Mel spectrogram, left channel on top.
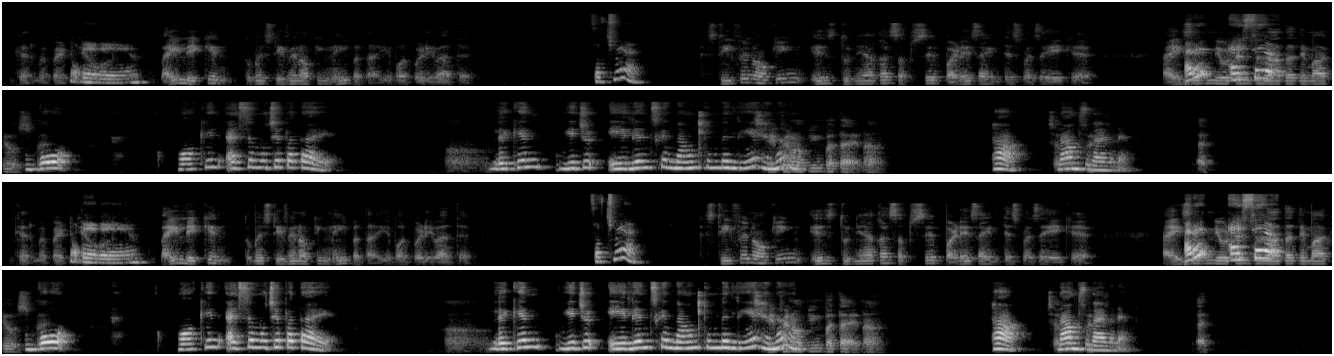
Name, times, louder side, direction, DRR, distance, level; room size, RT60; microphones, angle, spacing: voice 1, 0.1-4.7 7.0-10.9 11.3-13.8 17.7-18.2 20.8-22.1 23.8-24.0 24.4-24.5 25.2-25.3, right 3 dB, 60° right, 0.8 m, -36 dB
voice 2, 0.7-1.4 5.9-6.4 11.8-12.8 13.5-14.0 15.1-16.6 18.2-21.3 23.2-23.5 23.9-24.6, right 5 dB, 30° right, 0.3 m, -21 dB
3.2 x 2.2 x 2.9 m
head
